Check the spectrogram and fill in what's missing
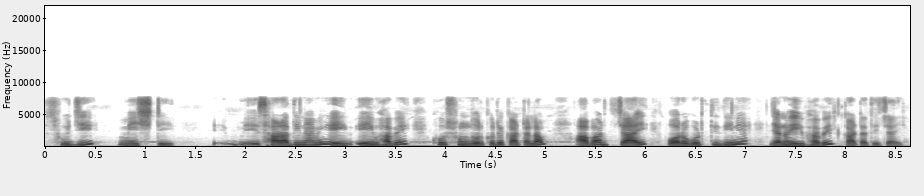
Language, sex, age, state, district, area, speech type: Bengali, female, 30-45, West Bengal, Paschim Medinipur, rural, spontaneous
